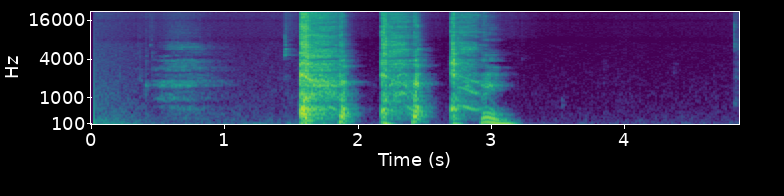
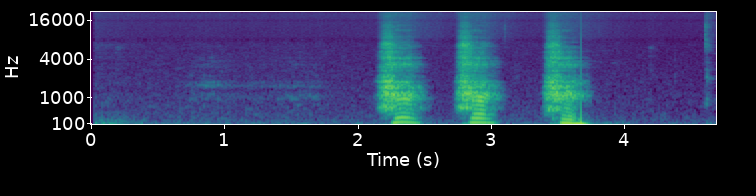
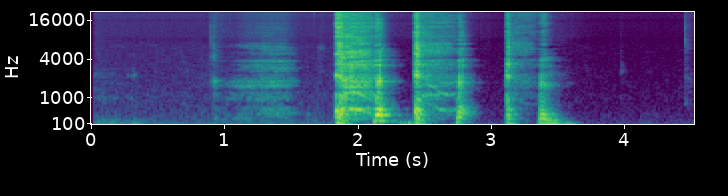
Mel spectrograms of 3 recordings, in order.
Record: {
  "cough_length": "4.9 s",
  "cough_amplitude": 32768,
  "cough_signal_mean_std_ratio": 0.36,
  "exhalation_length": "4.7 s",
  "exhalation_amplitude": 11427,
  "exhalation_signal_mean_std_ratio": 0.39,
  "three_cough_length": "4.5 s",
  "three_cough_amplitude": 32768,
  "three_cough_signal_mean_std_ratio": 0.33,
  "survey_phase": "beta (2021-08-13 to 2022-03-07)",
  "age": "65+",
  "gender": "Female",
  "wearing_mask": "No",
  "symptom_none": true,
  "smoker_status": "Never smoked",
  "respiratory_condition_asthma": false,
  "respiratory_condition_other": false,
  "recruitment_source": "REACT",
  "submission_delay": "1 day",
  "covid_test_result": "Negative",
  "covid_test_method": "RT-qPCR",
  "influenza_a_test_result": "Negative",
  "influenza_b_test_result": "Negative"
}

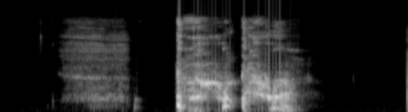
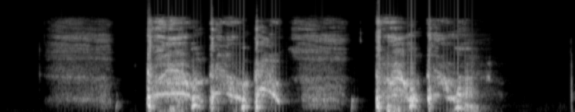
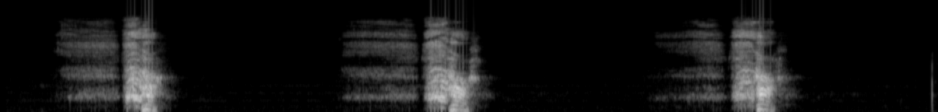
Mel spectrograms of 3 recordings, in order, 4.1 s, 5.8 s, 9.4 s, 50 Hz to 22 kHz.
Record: {
  "three_cough_length": "4.1 s",
  "three_cough_amplitude": 32768,
  "three_cough_signal_mean_std_ratio": 0.42,
  "cough_length": "5.8 s",
  "cough_amplitude": 32768,
  "cough_signal_mean_std_ratio": 0.49,
  "exhalation_length": "9.4 s",
  "exhalation_amplitude": 32767,
  "exhalation_signal_mean_std_ratio": 0.28,
  "survey_phase": "beta (2021-08-13 to 2022-03-07)",
  "age": "45-64",
  "gender": "Male",
  "wearing_mask": "No",
  "symptom_cough_any": true,
  "symptom_runny_or_blocked_nose": true,
  "symptom_shortness_of_breath": true,
  "symptom_fatigue": true,
  "symptom_headache": true,
  "smoker_status": "Never smoked",
  "respiratory_condition_asthma": false,
  "respiratory_condition_other": false,
  "recruitment_source": "Test and Trace",
  "submission_delay": "1 day",
  "covid_test_result": "Positive",
  "covid_test_method": "LFT"
}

